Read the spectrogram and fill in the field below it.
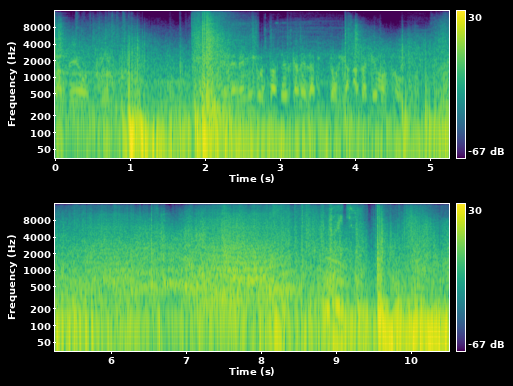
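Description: A rifle fires loud, sharp shots that echo.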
